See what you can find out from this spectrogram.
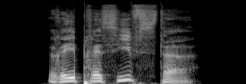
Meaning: inflection of repressiv: 1. strong/mixed nominative masculine singular superlative degree 2. strong genitive/dative feminine singular superlative degree 3. strong genitive plural superlative degree
- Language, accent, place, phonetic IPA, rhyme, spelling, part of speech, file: German, Germany, Berlin, [ʁepʁɛˈsiːfstɐ], -iːfstɐ, repressivster, adjective, De-repressivster.ogg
